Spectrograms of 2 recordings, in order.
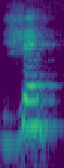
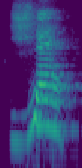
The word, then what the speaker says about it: j'ai: Aqui também, ó, é o verbo eu tenho, j'ai. Mesma coisa. J'ai. E aqui eu pronuncio bem aberto.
